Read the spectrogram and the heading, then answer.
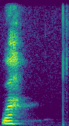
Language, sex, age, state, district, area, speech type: Nepali, female, 60+, West Bengal, Darjeeling, rural, read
